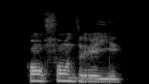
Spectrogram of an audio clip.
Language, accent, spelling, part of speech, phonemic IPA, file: French, Canada, confondriez, verb, /kɔ̃.fɔ̃.dʁi.je/, LL-Q150 (fra)-confondriez.wav
- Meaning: second-person plural conditional of confondre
